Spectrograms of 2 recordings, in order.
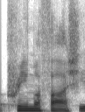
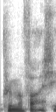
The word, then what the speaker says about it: prima facie: it used to be they would give you a premafashi approval notice or primofashi determination you may call it something else i call it prima facie it's latin i'm saying it right um so just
